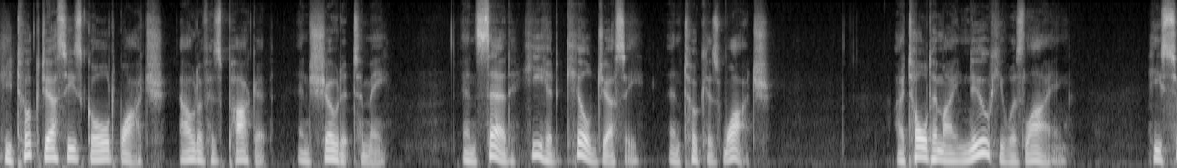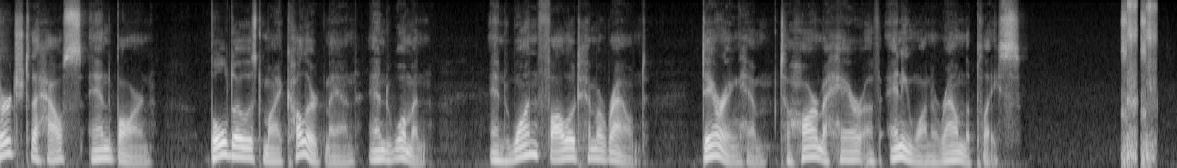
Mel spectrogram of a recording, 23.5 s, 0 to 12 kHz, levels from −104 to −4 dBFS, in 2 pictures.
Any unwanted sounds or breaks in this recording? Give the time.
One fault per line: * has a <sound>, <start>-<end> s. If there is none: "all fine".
* has a laugh, 23.0-23.4 s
